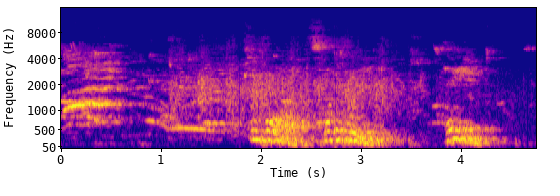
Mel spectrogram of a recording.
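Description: A crowd cheers loudly in a large echoing gym.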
